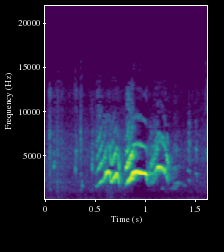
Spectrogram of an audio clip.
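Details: Pet cockatiels in captivity: a short run of three quick, wavering whistled chirps, rising and falling.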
